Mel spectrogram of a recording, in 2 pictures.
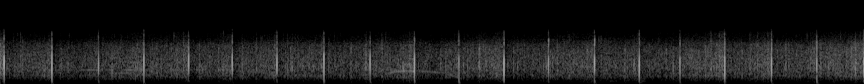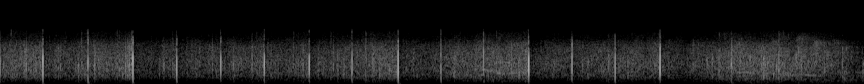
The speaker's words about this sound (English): Now that's a round of applause.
